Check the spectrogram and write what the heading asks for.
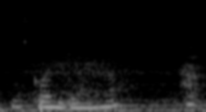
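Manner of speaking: ordinary talk, nothing marked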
